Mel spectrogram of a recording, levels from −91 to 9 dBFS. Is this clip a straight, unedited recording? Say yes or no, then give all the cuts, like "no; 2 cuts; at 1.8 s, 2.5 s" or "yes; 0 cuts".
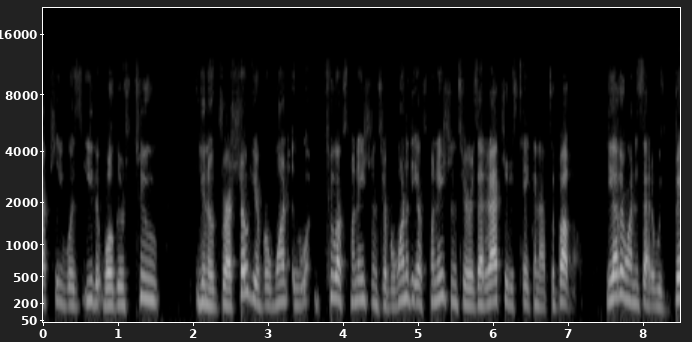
yes; 0 cuts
